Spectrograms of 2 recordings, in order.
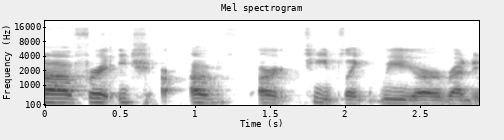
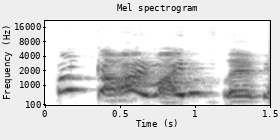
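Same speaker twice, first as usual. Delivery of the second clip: high, loud squeal of disbelief; mock outrage; 8 dB louder than usual. Girl retelling being dropped by her friend, mock outrage. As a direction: squeal in comic shock.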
